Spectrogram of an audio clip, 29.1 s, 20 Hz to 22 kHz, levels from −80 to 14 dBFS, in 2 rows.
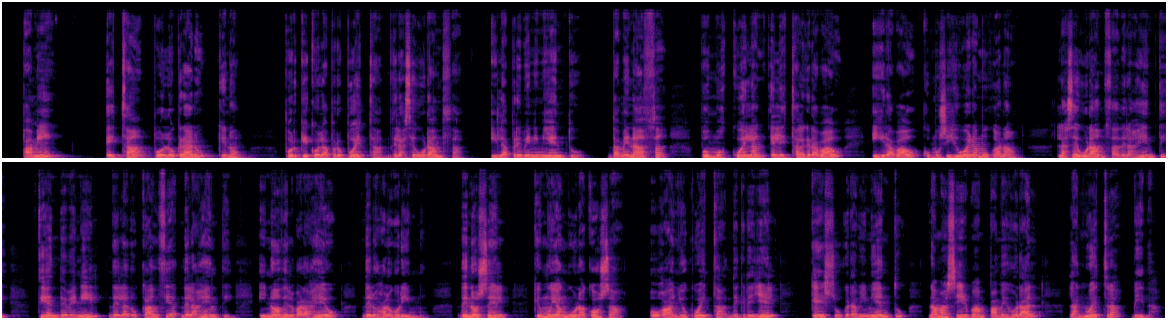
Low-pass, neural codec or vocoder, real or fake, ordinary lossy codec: none; vocoder, 48 kHz, 128 mel bands, Vocos; fake; none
